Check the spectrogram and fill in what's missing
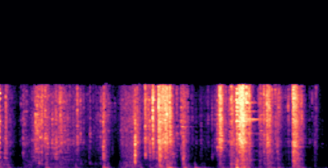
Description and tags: Rummaging in closet
clatter, objects, random, rumble, rummage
